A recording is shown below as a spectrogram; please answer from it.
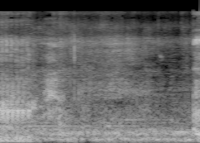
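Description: American Staffordshire terrier growling low while tugging on a plastic toy held in its mouth.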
